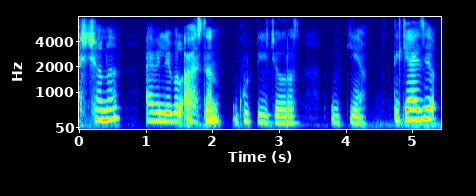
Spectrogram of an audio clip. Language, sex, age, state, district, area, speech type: Kashmiri, female, 18-30, Jammu and Kashmir, Shopian, rural, spontaneous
